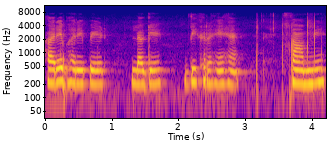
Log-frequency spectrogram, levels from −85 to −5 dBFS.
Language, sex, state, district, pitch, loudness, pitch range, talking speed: Hindi, female, Chandigarh, Chandigarh, 205 Hz, -18 LUFS, 200-215 Hz, 115 wpm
